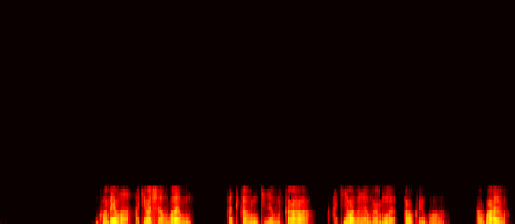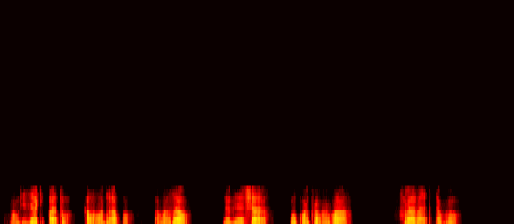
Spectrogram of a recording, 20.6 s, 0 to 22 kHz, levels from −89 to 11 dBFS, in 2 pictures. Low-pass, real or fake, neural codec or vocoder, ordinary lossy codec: 3.6 kHz; fake; autoencoder, 44.1 kHz, a latent of 192 numbers a frame, MeloTTS; AAC, 24 kbps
